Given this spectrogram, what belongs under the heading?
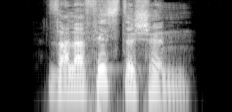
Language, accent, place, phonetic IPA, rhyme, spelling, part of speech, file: German, Germany, Berlin, [zalaˈfɪstɪʃn̩], -ɪstɪʃn̩, salafistischen, adjective, De-salafistischen.ogg
- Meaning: inflection of salafistisch: 1. strong genitive masculine/neuter singular 2. weak/mixed genitive/dative all-gender singular 3. strong/weak/mixed accusative masculine singular 4. strong dative plural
